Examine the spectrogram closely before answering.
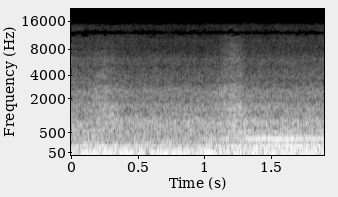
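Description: An oncoming car swishes past.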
